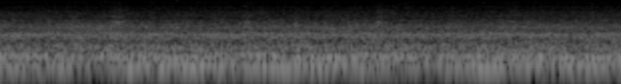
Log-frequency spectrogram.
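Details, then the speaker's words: Fisher & Paykel Smart Drive washer during spin: constant rough rumbling roar with no clean hum underneath; this machine has faulty drum bearings making the spin noisier. "this part is going to be slightly noisier on this machine probably wasn't a good example to use cuz it's got faulty bearings"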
